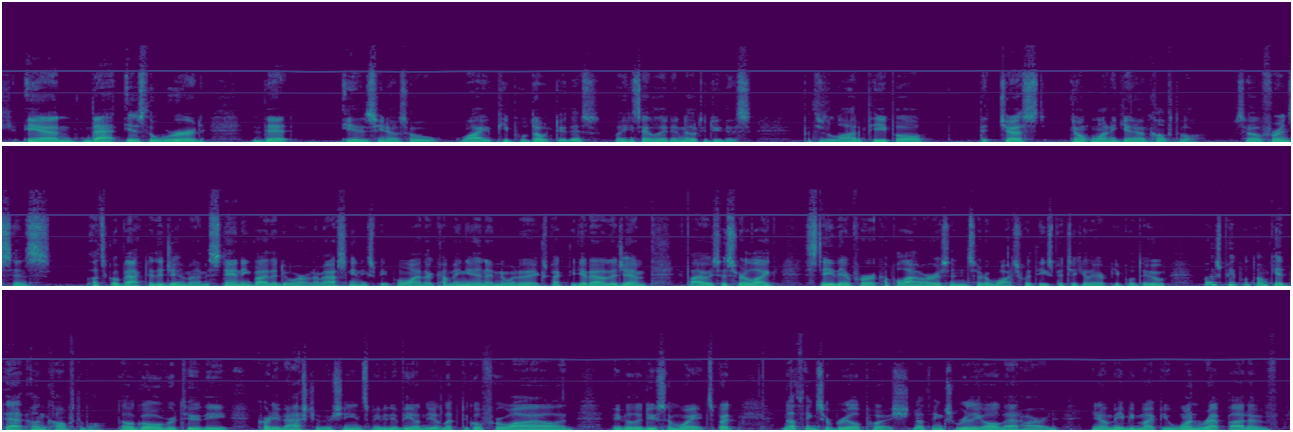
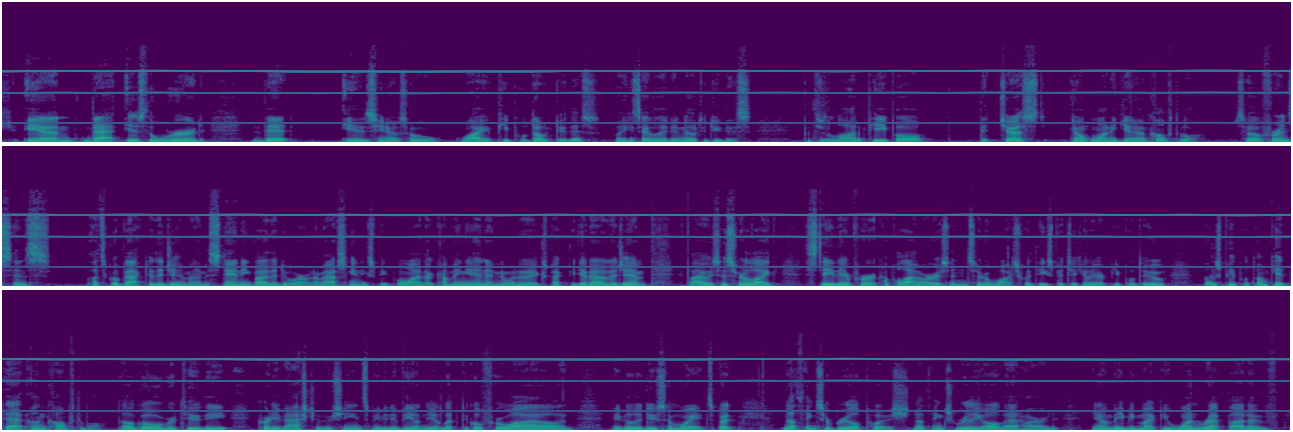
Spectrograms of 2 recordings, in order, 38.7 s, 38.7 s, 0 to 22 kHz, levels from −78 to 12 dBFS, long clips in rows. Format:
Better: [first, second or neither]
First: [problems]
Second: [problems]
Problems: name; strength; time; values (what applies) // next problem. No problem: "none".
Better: first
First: high-pitched whine; faint; throughout; 11 kHz, 30 dB below the speech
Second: high-pitched whine; loud; throughout; 11 kHz, 7 dB below the speech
